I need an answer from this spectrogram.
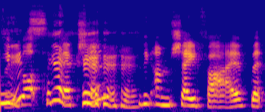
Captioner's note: laughs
